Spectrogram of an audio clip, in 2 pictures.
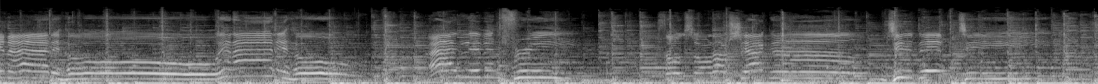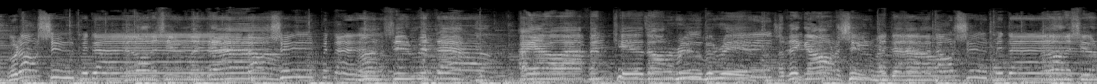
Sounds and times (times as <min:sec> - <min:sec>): Music: 0:00.0 - 0:21.9.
